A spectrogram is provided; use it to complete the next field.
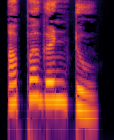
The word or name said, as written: ಅಪೋಗಂಡ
